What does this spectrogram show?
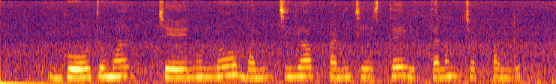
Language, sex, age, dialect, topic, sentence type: Telugu, female, 60-100, Telangana, agriculture, question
